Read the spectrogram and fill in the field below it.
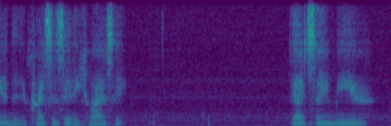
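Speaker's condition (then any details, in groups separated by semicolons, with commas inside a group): Myasthenia gravis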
